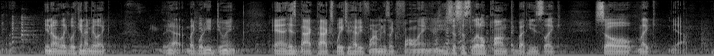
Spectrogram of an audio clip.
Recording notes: The recording from our live podcast event hosted by Thrivent for Giving Hearts Day. At this free event, members of our local community were able to order a coffee.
